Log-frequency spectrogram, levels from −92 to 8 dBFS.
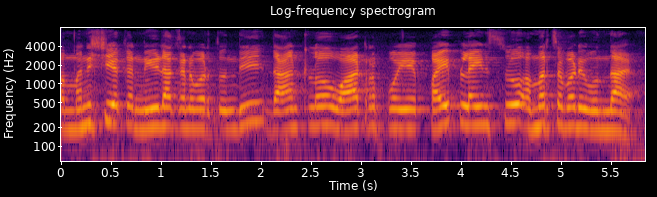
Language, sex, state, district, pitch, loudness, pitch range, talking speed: Telugu, male, Telangana, Mahabubabad, 205 Hz, -17 LUFS, 190-220 Hz, 115 wpm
